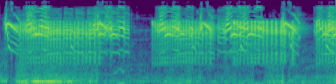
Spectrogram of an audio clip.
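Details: Black-winged cuckooshrike lure calls from both sexes and young: three blocks of scratchy, buzzing chatter with sliding squeaks, split by short silences.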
